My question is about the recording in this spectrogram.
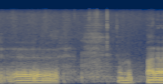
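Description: A person's voice holding one drawn-out hesitation sound for about a second, then a short spoken syllable near the end: conversational speech only.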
